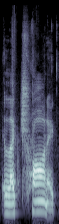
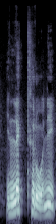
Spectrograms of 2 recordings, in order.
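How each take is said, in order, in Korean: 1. 강세는 'tro' 음절에 분명하게 떨어집니다. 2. 음절들이 고르게 발음되고, 'tro'에는 강세가 없습니다. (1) "트로에다가 강세를 찍어서" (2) "일렉트로닉이 아니고"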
